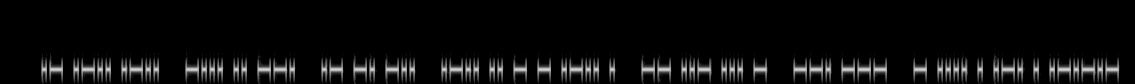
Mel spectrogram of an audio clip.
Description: Morse code, heard as a keyed tone, about 32 wpm, 700 Hz. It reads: ALL BIG AND LITTLE MUST GO THERE.
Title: Sentences from Top 1000 Words - Review Part 1 - 30wpm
